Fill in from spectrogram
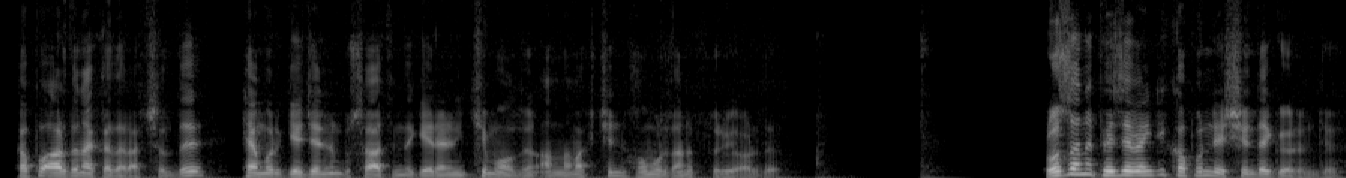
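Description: A man reading a crime novel aloud as scripted narration, in a dramatic, expressive way. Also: lowish voice. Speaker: audiobook narrator.

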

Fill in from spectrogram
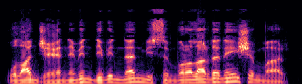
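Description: A man's voice: sits low, expressive, fast talker, a bit bright, no echo, clean studio sound. A man doing a barking gendarme captain. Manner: barking, commanding. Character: gruff Ottoman gendarme captain, bossy, quick-tempered.

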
